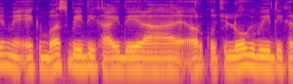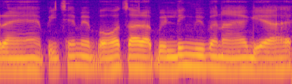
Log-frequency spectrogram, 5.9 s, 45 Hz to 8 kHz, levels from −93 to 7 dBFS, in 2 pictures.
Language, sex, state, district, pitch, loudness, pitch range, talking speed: Hindi, male, Bihar, West Champaran, 115 Hz, -15 LUFS, 110-125 Hz, 235 wpm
